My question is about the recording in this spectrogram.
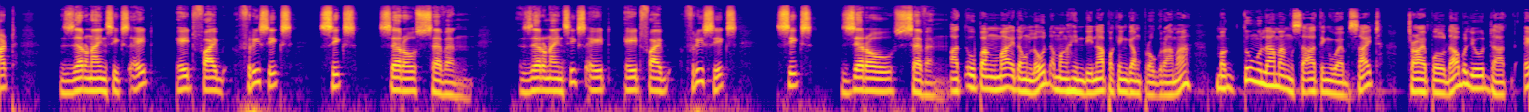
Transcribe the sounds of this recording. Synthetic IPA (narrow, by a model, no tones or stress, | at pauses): t̪ | zɛɾonajnsiksejt̪ | ejt̪fajbθɾisiksː | iksːɛɾosɛvɛ̃n | zɛɾonajnsiksejt̪ejt̪̚fajbθɾisiks | siks | zɛɾosɛvɛ̰nʔɐt̪ʔuːpɐŋmaʔɪd̪awnlod̪ɐŋmɐŋaɦɪnd̪inapɐkɪŋɡɐŋpɾoɡɾaːmɐ | mɐɡ̚t̪uːŋolaːmɐŋsɐʔaːt̪ɪŋwɛbsajt̪ː | ɹajpɛld̪abɐljud̪at̪̚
